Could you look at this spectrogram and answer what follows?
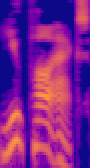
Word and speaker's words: Ursprache: Occasionally, the German term Ursprache from primordial and Sprache language, pronounced U-pa-X, is used instead.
